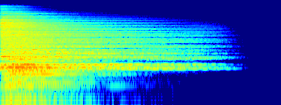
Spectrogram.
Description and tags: A dismal sound intended to emphasize a feeling of horror and doom. This is a sound I created in FL Studio quite a while back. It's mostly synthesized bells, with a string-like tail at the end.
emphasis, hit, horror, intense, jump, panic, scare, shock, startle, stinger, terror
